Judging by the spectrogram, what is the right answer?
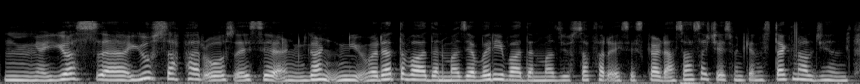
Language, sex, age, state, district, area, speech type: Kashmiri, female, 18-30, Jammu and Kashmir, Baramulla, rural, spontaneous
